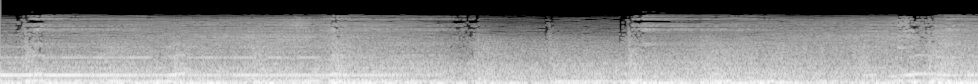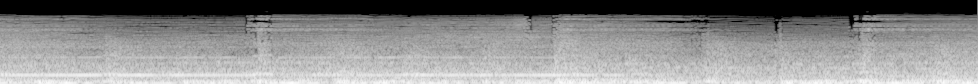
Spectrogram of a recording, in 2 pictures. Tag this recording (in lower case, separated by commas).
music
